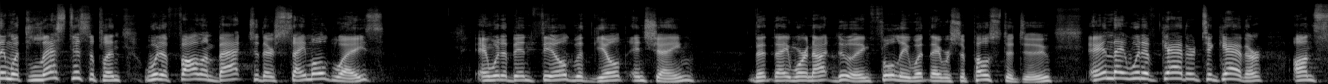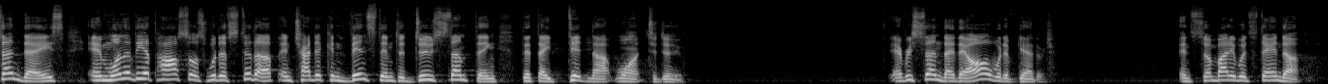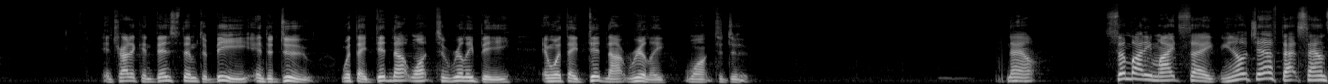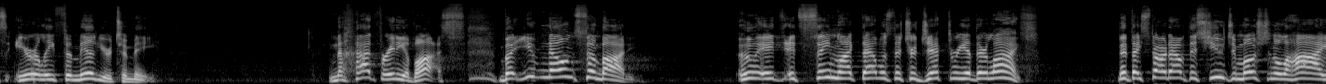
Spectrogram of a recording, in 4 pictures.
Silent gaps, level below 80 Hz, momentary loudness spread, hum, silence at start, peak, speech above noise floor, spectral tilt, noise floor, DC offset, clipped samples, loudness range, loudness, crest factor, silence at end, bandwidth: none; -72 dBFS; 9 LU; none; 0 s; -2 dBFS; 46 dB; -5 dB/octave; -66 dBFS; under 0.1%; under 0.1%; 5 LU; -20 LUFS; 18 dB; 0 s; 18 kHz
